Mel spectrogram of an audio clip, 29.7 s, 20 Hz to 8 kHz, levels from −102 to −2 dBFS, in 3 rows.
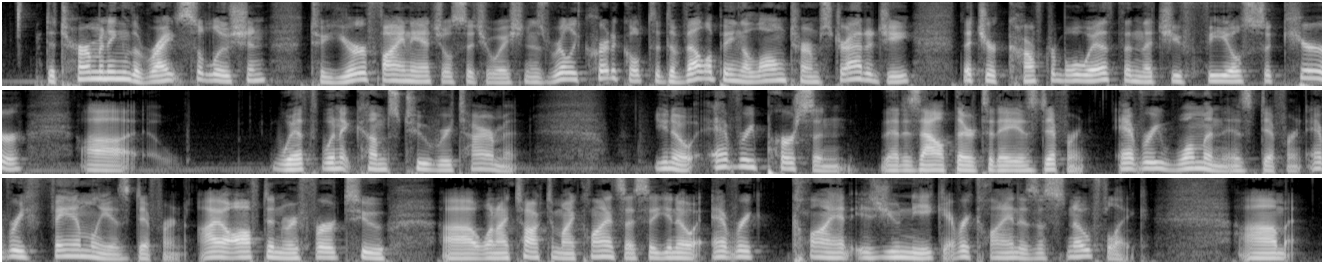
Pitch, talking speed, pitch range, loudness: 145 Hz, 155 wpm, 125-160 Hz, -25 LUFS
